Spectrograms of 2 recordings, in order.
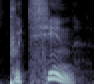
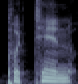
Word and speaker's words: poutine: It's Poutine, not Putin or Poutine.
